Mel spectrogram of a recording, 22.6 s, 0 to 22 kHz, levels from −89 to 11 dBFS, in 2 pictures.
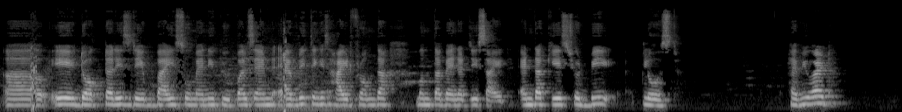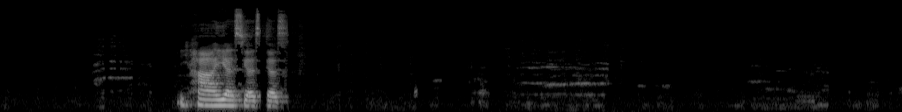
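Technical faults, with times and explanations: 0.37–0.46 s and 3.52–3.58 s, repeated frames: the speech stutters briefly, a tiny slice of sound replaying back to back, three times in all at the first point and twice at the second. The repeated block is 24 ms long, which points to a single compressed frame being written or sent more than once, so the decoder plays it again. That stretches the audio by 48 ms at the first spot and 24 ms at the second.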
